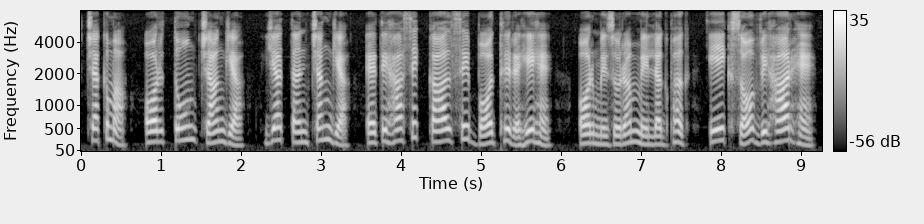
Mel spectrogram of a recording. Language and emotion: Hindi, neutral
